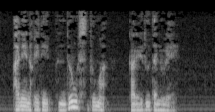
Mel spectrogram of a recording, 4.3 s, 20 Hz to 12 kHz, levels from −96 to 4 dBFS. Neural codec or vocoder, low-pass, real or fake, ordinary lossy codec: none; 10.8 kHz; real; MP3, 32 kbps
